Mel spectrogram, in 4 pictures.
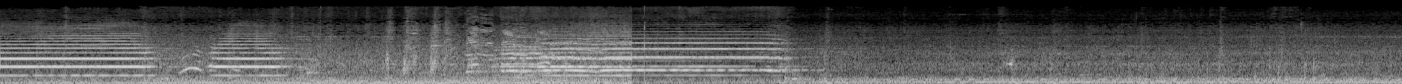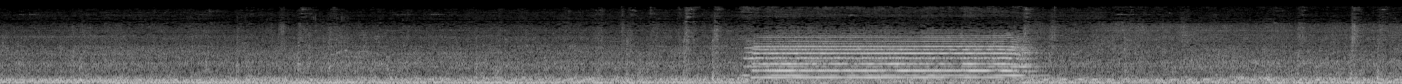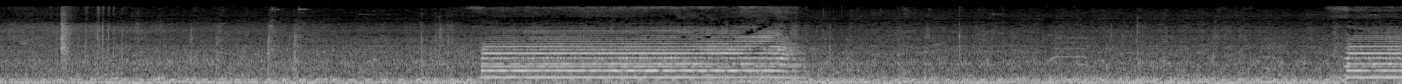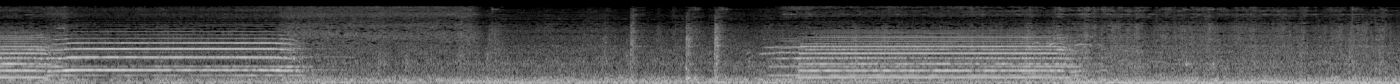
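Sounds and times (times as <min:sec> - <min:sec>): train horn blasts: 0:00.0 - 0:03.2, 0:04.6 - 0:08.4, 0:21.4 - 0:24.6, 0:32.8 - 0:36.3, 0:41.3 - 0:45.7, 0:49.6 - 0:53.2
train wheels rumbling and rattling: 0:00.0 - 0:56.0.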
